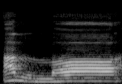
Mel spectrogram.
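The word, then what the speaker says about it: الله: মোটা করে পড়তে হবে আল্লাহ শব্দের লামকে মোটা করে পড়তে হবে এরপরে লামের উপরে খাড়া জবর রয়েছে মদের হরকত এজন্য এক আলিফ টান দিতে হবে তাহলে প্রথমে মোটা করে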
